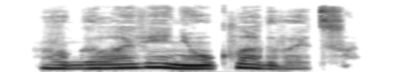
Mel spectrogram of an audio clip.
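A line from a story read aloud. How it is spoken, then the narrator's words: Breathy exhale. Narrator (Russian): выдохнула Кейр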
